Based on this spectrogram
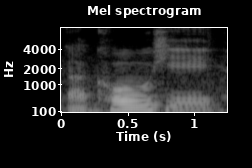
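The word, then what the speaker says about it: コーヒー: Kohi, a couple of points about pronunciation here. And always listen to a native speaker, don't listen to me. But kohi, see the lines that makes it longer. Pay attention to these.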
